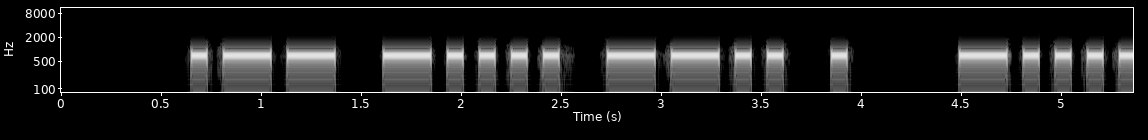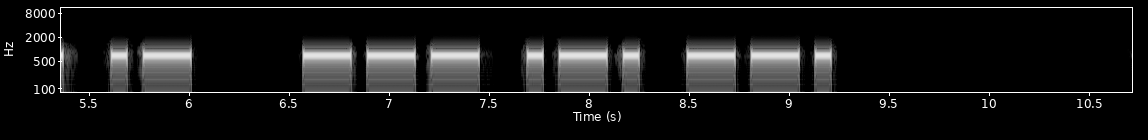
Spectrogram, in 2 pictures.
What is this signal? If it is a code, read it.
Morse code, heard as a keyed tone, about 15 wpm, 700 Hz. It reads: W6ZE 6A ORG
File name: LARK-FD-2022-Log-in-CW-15wpm-700-Hz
